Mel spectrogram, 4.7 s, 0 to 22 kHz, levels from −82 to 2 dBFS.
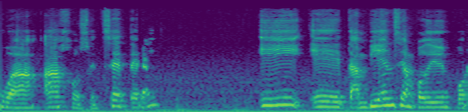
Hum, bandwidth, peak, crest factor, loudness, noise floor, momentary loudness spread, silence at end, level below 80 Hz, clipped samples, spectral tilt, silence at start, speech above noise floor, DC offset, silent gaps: none; 16.5 kHz; -4 dBFS; 12 dB; -17 LUFS; -40 dBFS; 9 LU; 0 s; -44 dBFS; under 0.1%; -3.5 dB/octave; 0 s; 23 dB; 4%; none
